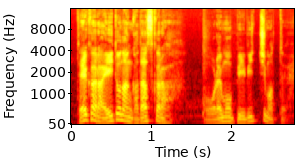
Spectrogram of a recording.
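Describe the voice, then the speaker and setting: A cocky young man in a visual novel, talking fast with lively, swinging pitch. His delivery is rough, offhand and nonchalant, recorded dry and close. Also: dry recording. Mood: exasperated, defensive. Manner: rough, casual, offhand masculine speech. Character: cocky, nonchalant young male schoolmate explaining himself. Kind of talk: Japanese visual novel voice acting.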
